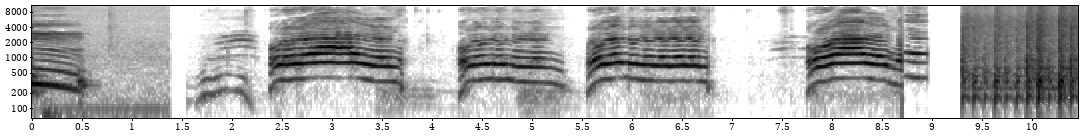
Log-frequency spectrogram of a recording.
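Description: A domestic cat meowing: a short call, then four long, drawn-out meows of about a second each, each rising and then falling in pitch. Music with drums starts just before the end.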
